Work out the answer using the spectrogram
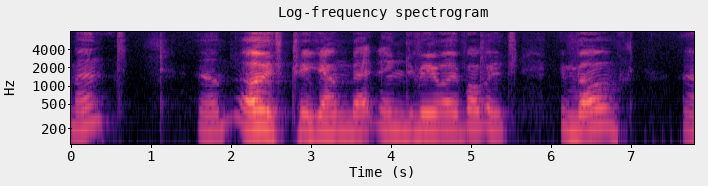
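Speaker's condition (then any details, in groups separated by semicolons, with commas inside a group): Cerebral palsy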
